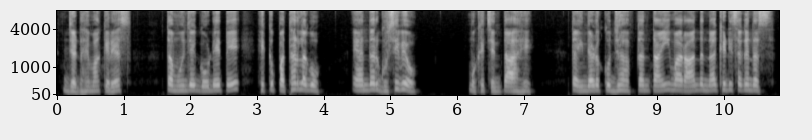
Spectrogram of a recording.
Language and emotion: Sindhi, fearful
